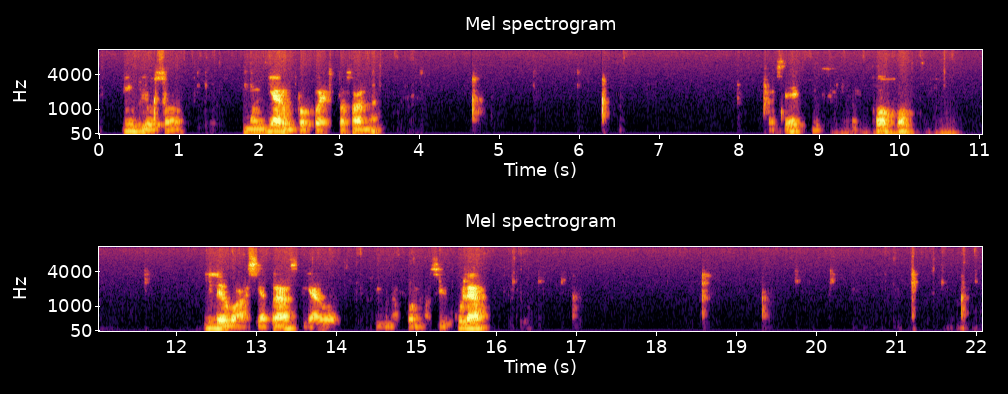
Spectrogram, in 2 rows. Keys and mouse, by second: 2.8 middle click, 7.3 KP_1, 8.7 s, 11.3 middle click, 12.8-15.5 drag, 16.1 middle click, 17.0 shift+middle click, 20.1 middle click.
